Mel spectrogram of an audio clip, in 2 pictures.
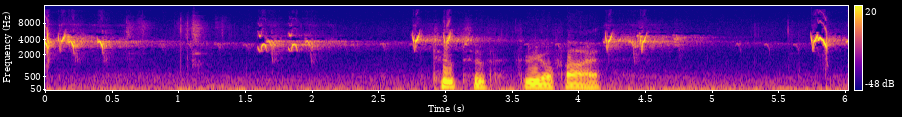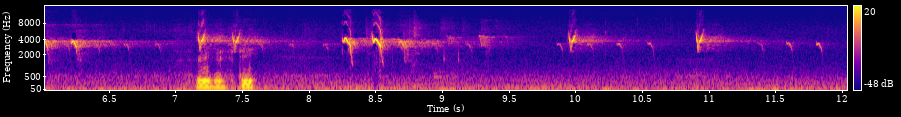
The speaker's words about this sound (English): And there's a wild bird. A wild bird at least flew over. And it's calling from the distance.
